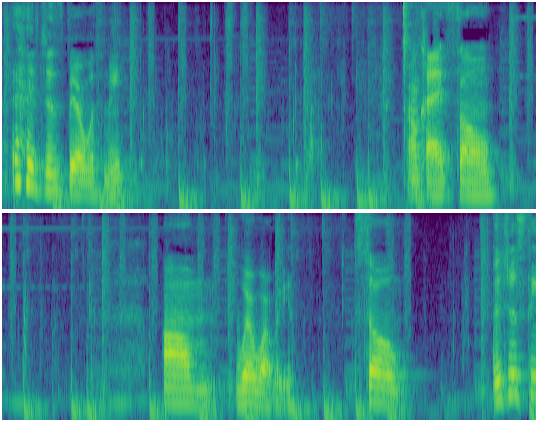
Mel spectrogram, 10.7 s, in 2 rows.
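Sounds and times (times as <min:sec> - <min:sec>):
speech: 0:00.1 - 0:01.4, 0:04.0 - 0:05.0, 0:07.0 - 0:08.4, 0:09.0 - 0:09.5, 0:10.2 - 0:10.6
person sipping and gulping juice: 0:01.2 - 0:04.1.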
